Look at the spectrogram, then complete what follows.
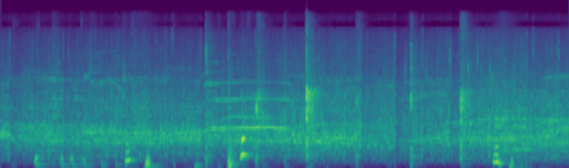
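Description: A crowd applauds and cheers steadily for several seconds, a dense wash of clapping with occasional louder whoops and shouts rising out of it.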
